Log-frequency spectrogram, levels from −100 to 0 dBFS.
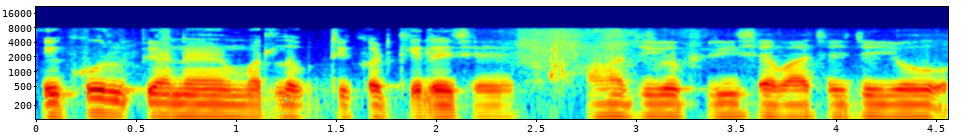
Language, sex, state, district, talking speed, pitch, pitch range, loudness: Maithili, male, Bihar, Madhepura, 195 wpm, 110 Hz, 105-110 Hz, -15 LUFS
